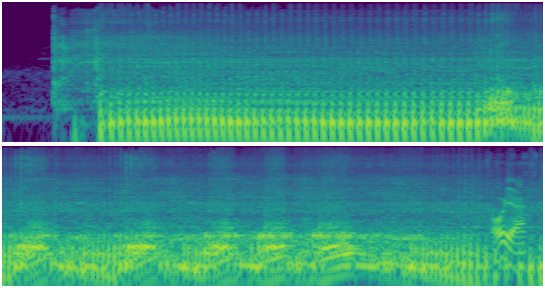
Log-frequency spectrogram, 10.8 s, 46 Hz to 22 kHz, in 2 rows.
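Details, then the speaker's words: Royal Enfield Classic 350 restarted after upgrading to a performance air filter to fix a check-engine code for reduced intake airflow: fires within half a second into an even single-cylinder thump, clean throttle blips rising and settling, more aggressive sound, healthy. "it has a more aggressive sound now. You can hear that."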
